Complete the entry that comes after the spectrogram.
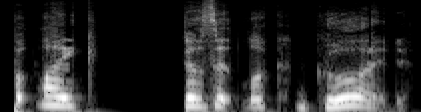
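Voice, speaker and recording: A woman's voice: high-pitched, fairly even intonation, slow pace, dark tone, no echo, studio quality, pitched above the performer's own voice. A woman voicing a vain, defensive teenage boy in an audiobook story, casual and exasperated in manner. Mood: self-conscious, teasing.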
